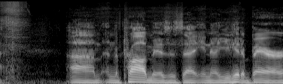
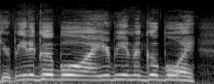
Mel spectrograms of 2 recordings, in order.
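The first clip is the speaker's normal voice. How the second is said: very high, loud, gushing, doting praise; 8 dB louder than usual. Retelling praising a bear: imitating own praising tone. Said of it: "my intonation changed".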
